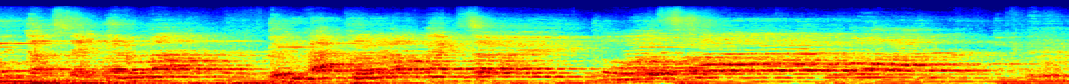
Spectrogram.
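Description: A group of people singing together in chorus over a backing music track with a steady bass line.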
